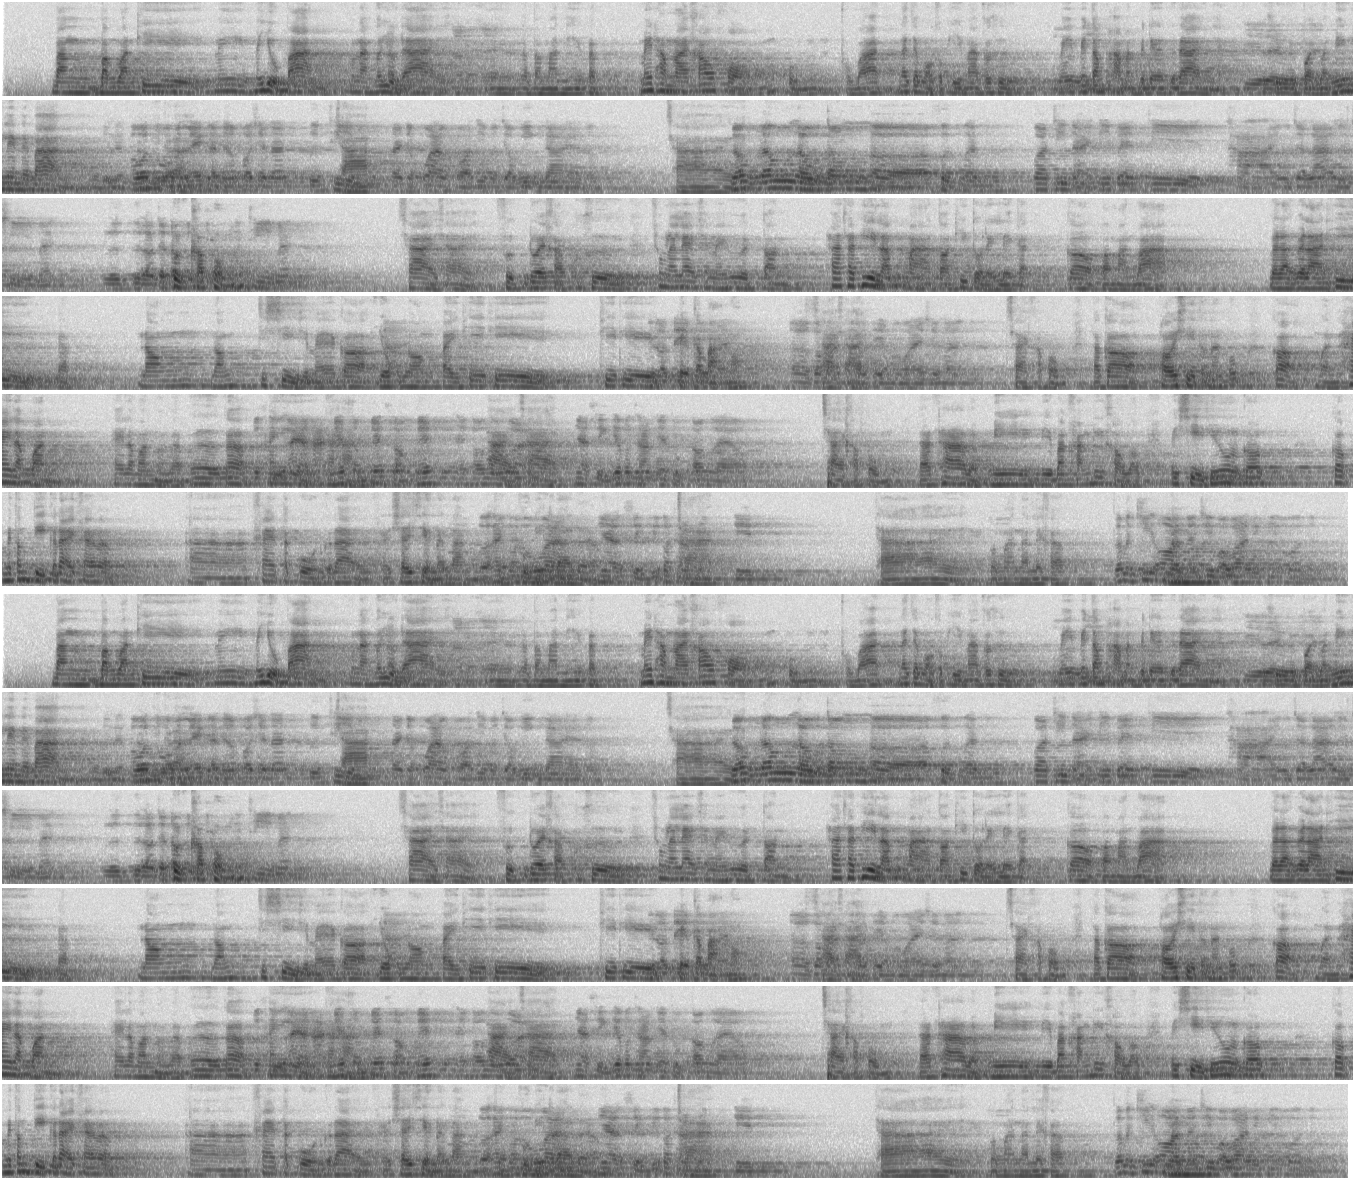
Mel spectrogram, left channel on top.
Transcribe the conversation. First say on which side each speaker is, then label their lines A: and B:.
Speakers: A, on the right; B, on the left.
A: บางบางวันที่ไม่ไม่อยู่บ้านพวกนางก็อยู่ได้
B: ครับเออเออ
A: เอออะไรประมาณนี้แบบไม่ทำลายข้าวของผมผมว่าน่าจะเหมาะกับพี่มากก็คือ
B: โอ้ดีเลย
A: ไม่ไม่ต้องพามันไปเดินก็ได้อย่างเงี้ยก็คือปล่อยมันวิ่งเล่นในบ้านอะไรแบบนี้ก็ได้
B: ดีเลยดีเลยดีเลยเพราะว่าตัวมันเล็กอะเนอะเพราะฉะนั้นพื้นที่มันน่าจะกว้างพอที่มันจะวิ่งได้อะเนาะ
A: ใช่ใช่
B: แล้วแล้วเราต้องเอ่อฝึกมันว่าที่ไหนที่เป็นที่ถ่ายอุจจาระหรือฉี่ไหมหรือคือเราจะต้องมีเขตพื้นที่ไหม
A: ฝึกครับผม ใช่ใช่ฝึกด้วยครับก็คือช่วงแรกๆใช่ไหมก็คือตอนถ้าถ้าพี่รับมาตอนที่ตัวเล็กๆอ่ะก็ประมาณว่า
B: อืม
A: เวลาเวลาที่แบบน้องน้องจิฉี่ใช่ไหมก็ยกน้องไปที่ที่
B: ใช่
A: ที่ที่เป็นกระบะเนาะ
B: ที่เราเตรียมเอาไว้เออกระบะที่เราเตรียมเอาไว้ใช่ไหม
A: ใช่ใช่ใช่ครับผมแล้วก็พอไปฉี่ตรงนั้นปุ๊บก็เหมือนให้รางวัลให้รางวัลเหมือนแบบเออก็ให้
B: ก็คือให้อาหารเม็ดสักเม็ดสองเม็ดให้เขารู้ว่าเนี่ยสิ่งที่เขาทำเนี่ยถูกต้องแล้ว
A: อาหารใช่ใช่ ใช่ครับผมแล้วถ้าแบบมีมีบางครั้งที่เขาแบบไปฉี่ที่นู่นก็ก็ไม่ต้องตีก็ได้แค่แบบอ่าแค่ตะโกนก็ได้แค่ใช้เสียงดังๆก็พวกนี้ก็ได้แล้ว
B: เออเพื่อให้เขารู้ว่าเนี่ยสิ่งที่เขาทำเนี่ยผิด
A: ใช่ใช่
B: โอ้
A: ประมาณนั้นเลยครับ
B: แล้วมันขี้อ้อนไหมชีวาว่านี่ขี้อ้อนไหม
A: มัน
